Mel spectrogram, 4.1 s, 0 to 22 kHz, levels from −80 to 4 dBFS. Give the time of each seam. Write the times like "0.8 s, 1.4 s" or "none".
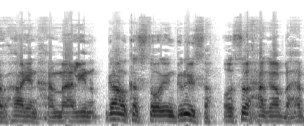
1.3 s, 3.2 s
